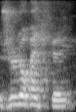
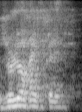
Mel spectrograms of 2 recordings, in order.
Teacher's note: the vowels you are going to hit are going to go high vowel, middle vowel, low vowel in the same sentence. Whereas English kind of stays within a similar range.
